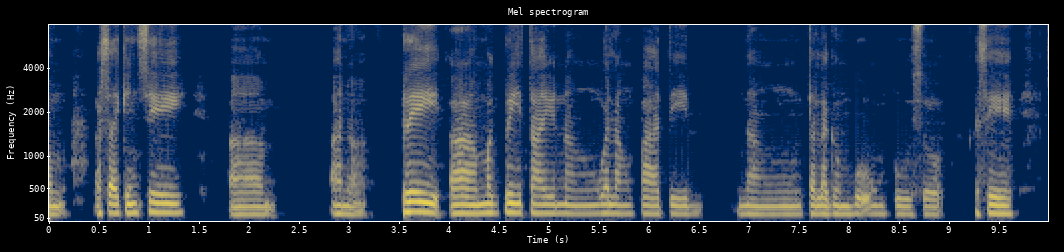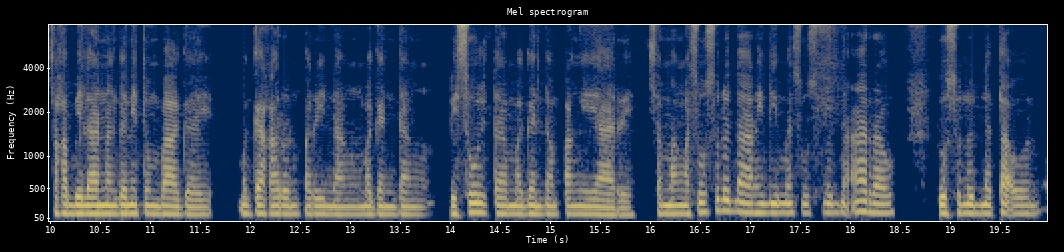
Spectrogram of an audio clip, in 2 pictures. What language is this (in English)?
Filipino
